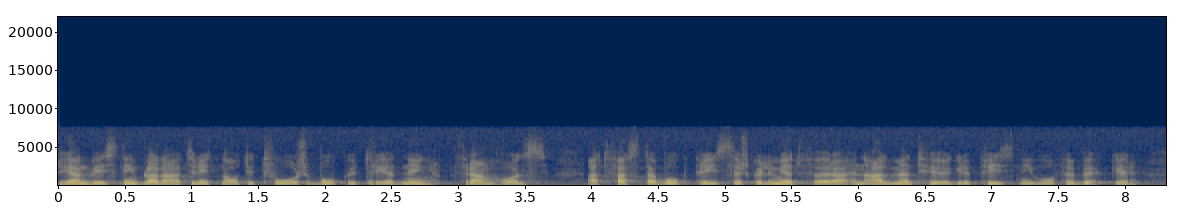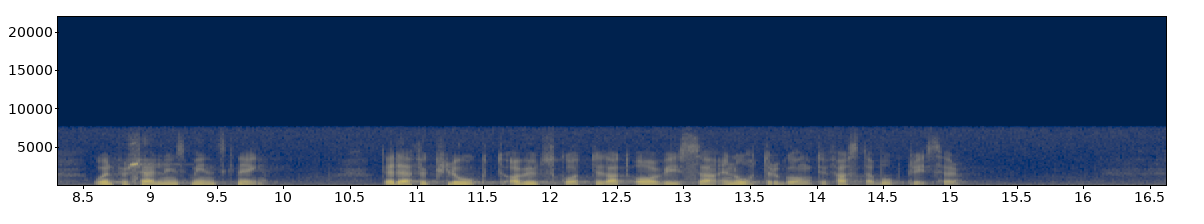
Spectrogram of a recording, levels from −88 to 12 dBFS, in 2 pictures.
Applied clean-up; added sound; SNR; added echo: none; none; none; none.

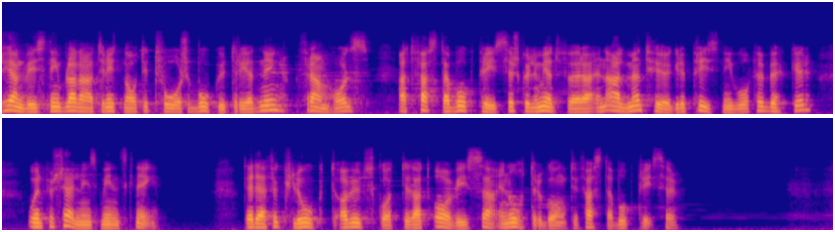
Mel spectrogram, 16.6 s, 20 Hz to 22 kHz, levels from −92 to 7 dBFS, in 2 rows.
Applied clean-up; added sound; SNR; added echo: neural mask model DeepFilterNet 3.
